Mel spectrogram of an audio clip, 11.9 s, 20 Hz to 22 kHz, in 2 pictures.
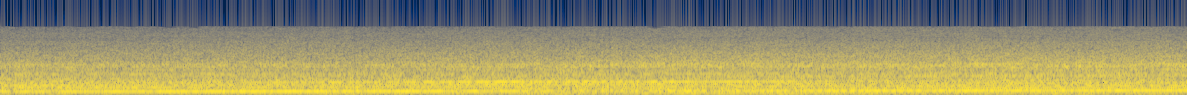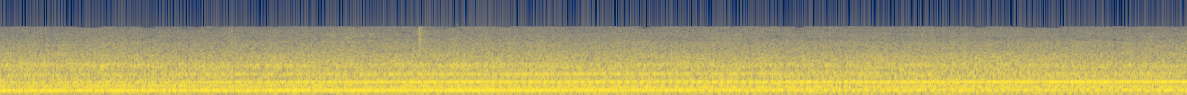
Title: Engine Noise during accelerating 2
